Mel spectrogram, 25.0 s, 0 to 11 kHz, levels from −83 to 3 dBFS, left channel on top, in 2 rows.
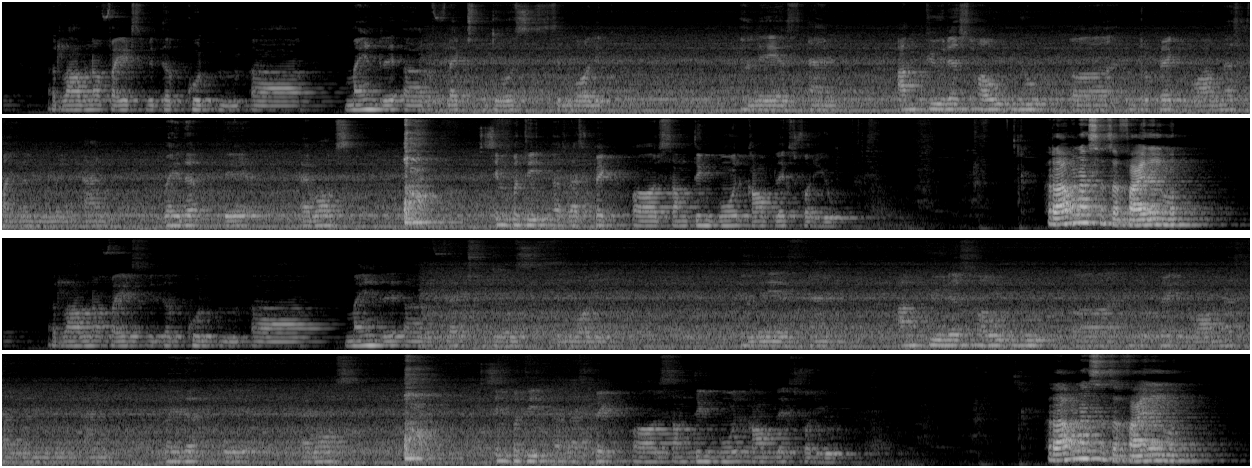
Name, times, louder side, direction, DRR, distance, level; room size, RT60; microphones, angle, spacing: voice 1, 0.5-3.1 3.4-6.1 7.4-8.4 8.9-13.6 14.0-15.0 15.4-16.0 17.3-20.9, left 2 dB, 45° left, 6 dB, 1.0 m, -37 dB
sound 1, 4.1-19.4 21.1-21.3 21.6-21.7, left 1 dB, 10° right, 3.3 m, -42 dB
voice 2, 16.5-16.9 22.9-24.2, left 2 dB, 80° left, 7 dB, 1.4 m, -26 dB
14.0 x 9.3 x 5.8 m, 1.2 s
head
